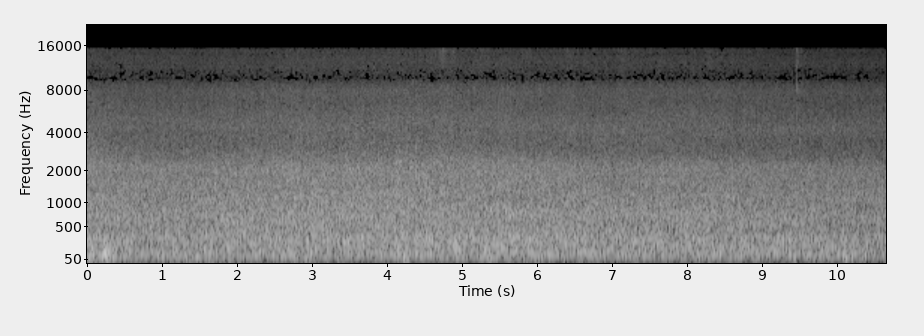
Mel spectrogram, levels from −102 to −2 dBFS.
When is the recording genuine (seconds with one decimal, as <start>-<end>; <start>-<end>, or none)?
3.1-5.4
